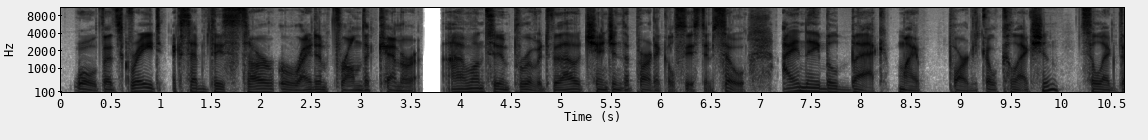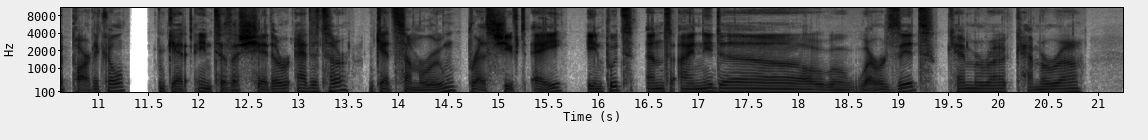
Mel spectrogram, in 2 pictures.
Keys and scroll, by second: 4.2 space, 15.5 shift+a.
